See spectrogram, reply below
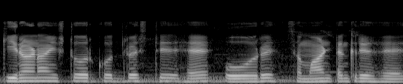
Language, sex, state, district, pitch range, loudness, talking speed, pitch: Hindi, male, Rajasthan, Nagaur, 135-150 Hz, -22 LUFS, 150 wpm, 145 Hz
